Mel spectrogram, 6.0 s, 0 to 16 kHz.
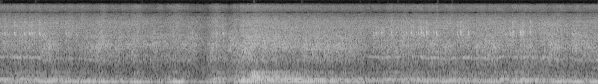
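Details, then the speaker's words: BMW E36 with M50 intake manifold conversion, first start after vacuum-leak fixes: low uneven idle rumble with wandering rhythm and dips; still rough idle, vacuum leak suspected, not confirmed; sounded better on second run. "Well, it still sounds like shit."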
